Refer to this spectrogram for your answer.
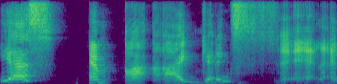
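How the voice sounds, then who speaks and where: A put-on character voice sounds raspy and nervous in tone. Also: female-sounding voice. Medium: actual play. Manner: stammering, nervous.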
